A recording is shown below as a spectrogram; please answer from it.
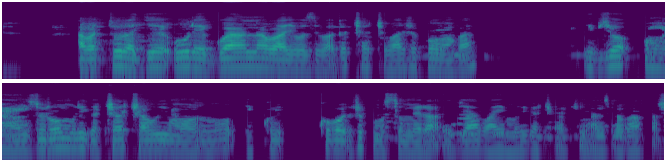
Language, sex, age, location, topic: Kinyarwanda, female, 18-24, Kigali, government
